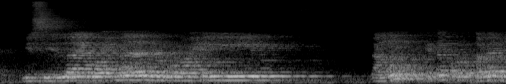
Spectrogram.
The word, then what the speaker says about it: بسم الله الرحمن الرحيم: lantang, yaitu seperti Bismillahirrahmanirrahim, ditekankan pada huruf yang dimana orang itu membacanya salah, seperti di ha tipis ini. Kita harus menekankan di situ Bismillahirrahmanirrahim. Apabila salah di panjangnya atau di harokatnya, maka kita bisa lagi-lagi mendemonstrasikan atau menekankan di kesalahannya Bismillahirrahmanirrahim.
